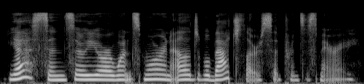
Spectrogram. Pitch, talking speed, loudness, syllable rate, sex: 220 Hz, 215 wpm, -19 LUFS, 6.0 syllables/s, female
